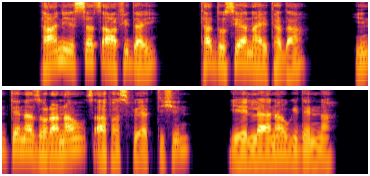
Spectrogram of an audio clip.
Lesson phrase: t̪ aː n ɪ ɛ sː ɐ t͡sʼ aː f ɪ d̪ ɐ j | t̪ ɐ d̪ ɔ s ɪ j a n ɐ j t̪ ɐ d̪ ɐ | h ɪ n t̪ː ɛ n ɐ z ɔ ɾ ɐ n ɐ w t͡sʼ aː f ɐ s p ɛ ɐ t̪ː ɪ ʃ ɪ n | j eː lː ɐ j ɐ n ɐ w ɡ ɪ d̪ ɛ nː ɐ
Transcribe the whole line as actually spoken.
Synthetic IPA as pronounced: t̪ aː n ɪ ɛ sː ɐ t͡sʼ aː f ɪ d̪ ɐ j | t̪ ɐ d̪ ɔ s ɪ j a n ɐ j t̪ ɐ d̪ ɐ | h ɪ n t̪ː ɛ n ɐ z ɔ ɾ ɐ n ɐ w t͡sʼ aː f ɐ s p ɛ ɐ t̪ː ɪ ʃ ɪ n | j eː lː ɐ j ɐ n ɐ w ɡ ɪ d̪ ɛ nː ɐ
